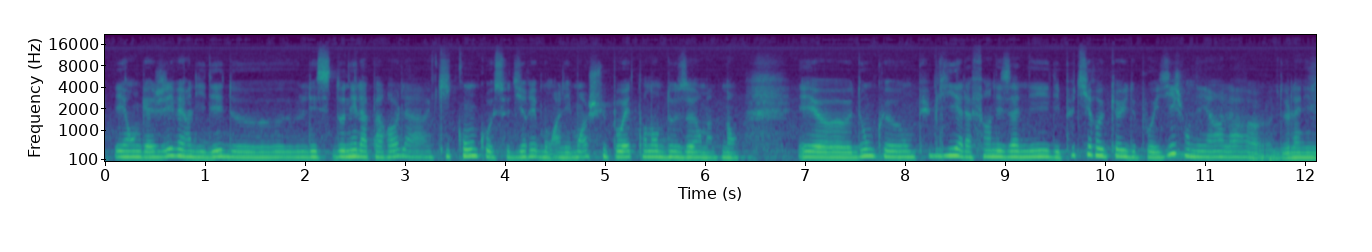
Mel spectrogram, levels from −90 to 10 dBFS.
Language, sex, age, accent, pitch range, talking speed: French, female, 20-39, French, 160-190 Hz, 225 wpm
